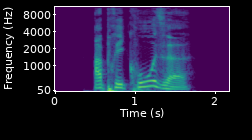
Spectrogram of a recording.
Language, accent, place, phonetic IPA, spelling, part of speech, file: German, Germany, Berlin, [ˌap.ʁiˈkoː.zə], Aprikose, noun, De-Aprikose.ogg
- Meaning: apricot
